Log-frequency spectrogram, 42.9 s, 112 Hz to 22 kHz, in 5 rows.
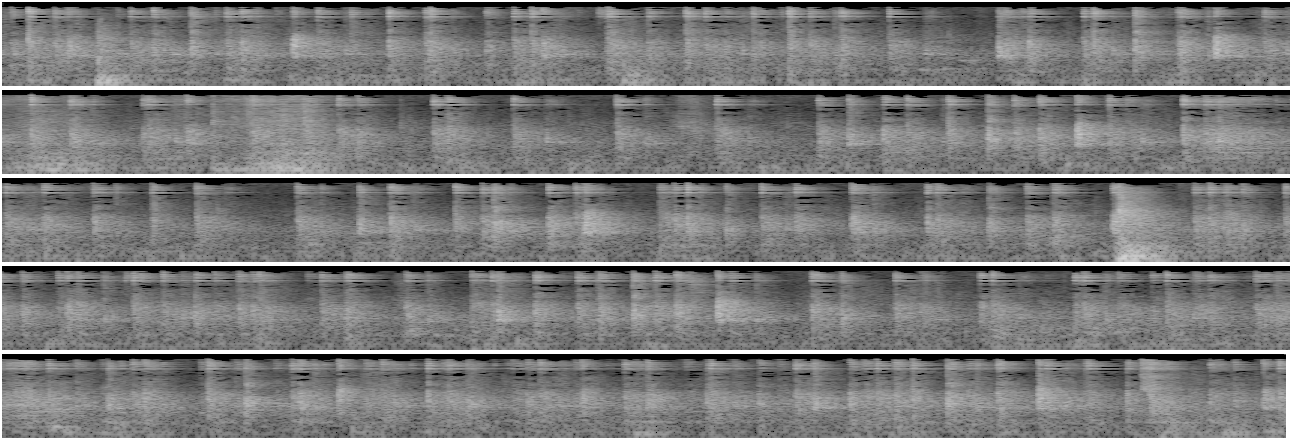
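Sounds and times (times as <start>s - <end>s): ping-pong ball clicking: 0.0s - 10.0s, 10.8s - 42.9s
loud thud: 24.6s - 25.0s.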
